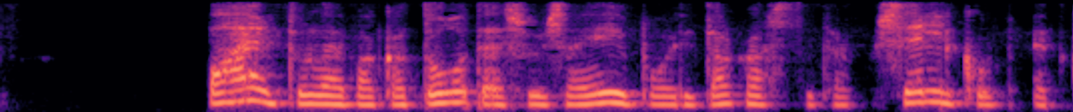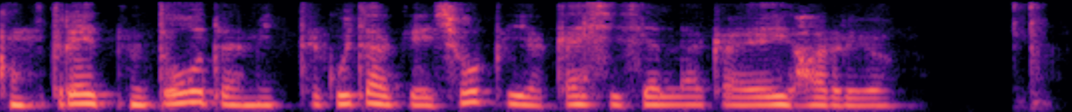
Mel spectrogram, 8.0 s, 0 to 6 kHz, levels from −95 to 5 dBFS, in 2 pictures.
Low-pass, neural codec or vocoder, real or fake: 5.4 kHz; none; real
